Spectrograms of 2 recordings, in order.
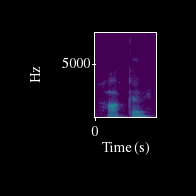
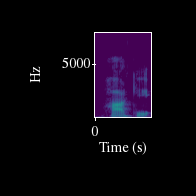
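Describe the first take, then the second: First: The name ends with a 'kay' sound. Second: The name ends with an 'ee' sound. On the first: The speaker calls it right. "So hawk like a bird. K" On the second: The speaker calls it wrong. "I don't know how to pronounce that. I'm sure I'm saying something wrong"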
